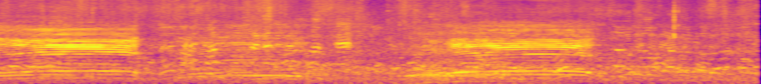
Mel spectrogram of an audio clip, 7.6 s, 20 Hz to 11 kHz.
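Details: Cow with calves at Aftabganj cattle market in Dinajpur, on May 19, 2026: two long drawn-out moos, each about a second and a half, rich and harmonic with a slight rise and fall, over steady market crowd noise and chatter.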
